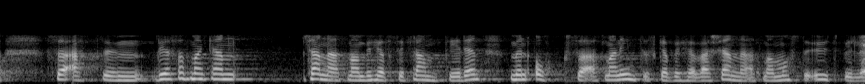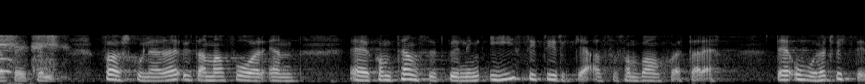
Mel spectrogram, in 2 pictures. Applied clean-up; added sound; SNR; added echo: none; Gasp; 6 dB; none.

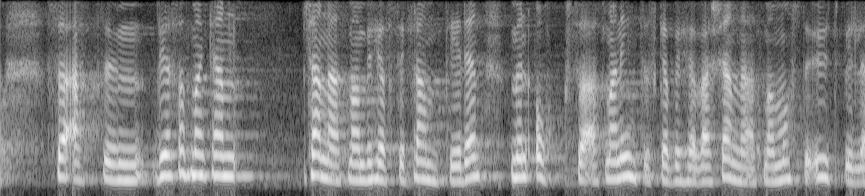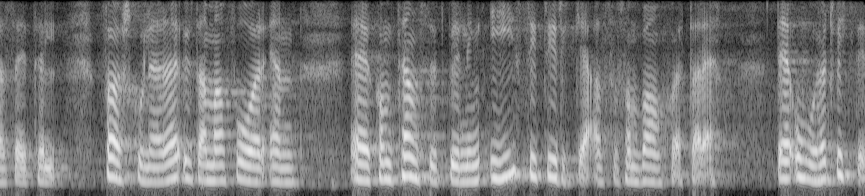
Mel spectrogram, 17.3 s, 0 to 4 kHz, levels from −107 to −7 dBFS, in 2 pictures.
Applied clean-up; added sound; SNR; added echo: none; none; none; none.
